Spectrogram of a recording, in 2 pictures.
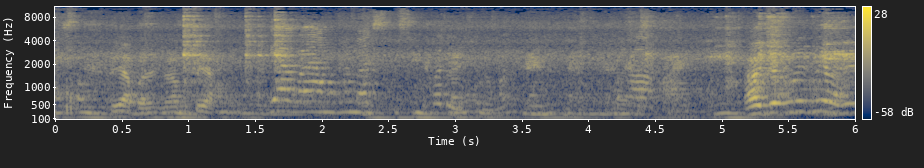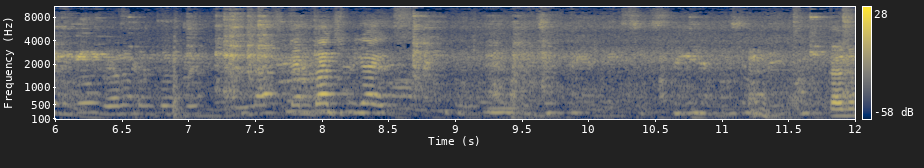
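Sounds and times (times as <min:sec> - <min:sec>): cutlery clinking on plates: 0:00.0 - 0:01.8, 0:04.2 - 0:12.0.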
